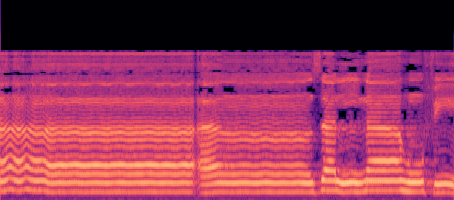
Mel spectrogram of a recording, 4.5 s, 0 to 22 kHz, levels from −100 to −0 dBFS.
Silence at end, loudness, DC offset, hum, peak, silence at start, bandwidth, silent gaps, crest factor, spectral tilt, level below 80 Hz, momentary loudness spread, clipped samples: 0 s; -17 LUFS; under 0.1%; none; -4 dBFS; 0 s; 8 kHz; none; 12 dB; -4 dB/octave; -72 dBFS; 3 LU; under 0.1%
